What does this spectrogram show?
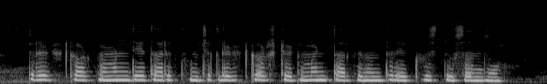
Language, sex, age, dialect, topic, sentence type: Marathi, male, 56-60, Northern Konkan, banking, statement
